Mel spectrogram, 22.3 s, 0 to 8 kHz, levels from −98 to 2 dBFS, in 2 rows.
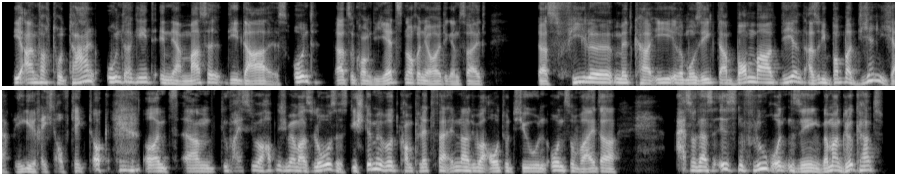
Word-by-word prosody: die 145 Hz, -, +5 dB
einfach 130 Hz, 0 st, +1 dB
total 125 Hz, -, 0 dB
untergeht 155 Hz, -2 st, 0 dB
in 120 Hz, -5 st, -2 dB
der 100 Hz, -4 st, 0 dB
Masse, 120 Hz, -, 0 dB
die 115 Hz, -3 st, -3 dB
da 100 Hz, +1 st, +3 dB
ist. 85 Hz, -, -10 dB
Und 165 Hz, -3 st, +3 dB, 0.2 s
dazu 115 Hz, +2 st, -1 dB
kommt 100 Hz, -5 st, -3 dB
jetzt 125 Hz, +9 st, 0 dB
noch 120 Hz, -2 st, +1 dB
in 115 Hz, -, +1 dB
der 90 Hz, -2 st, +1 dB
heutigen 90 Hz, -2 st, -2 dB
Zeit, 90 Hz, -1 st, -3 dB, 0.6 s
dass -, -, 0 dB
viele 145 Hz, -2 st, +3 dB
mit 130 Hz, -1 st, +1 dB
KI 125 Hz, +3 st, 0 dB
ihre 115 Hz, -1 st, +1 dB
Musik 115 Hz, +4 st, +1 dB
da 110 Hz, -, +1 dB
bombardieren. 135 Hz, -, +2 dB
Also, 110 Hz, -2 st, -1 dB
die 130 Hz, -, +3 dB
bombardieren 150 Hz, -, 0 dB
dich -, -, -5 dB
ja -, -, -4 dB
regelrecht 95 Hz, +1 st, -4 dB
auf -, -, -9 dB
TikTok 120 Hz, -1 st, -2 dB, 0.4 s
und, 115 Hz, -1 st, 0 dB
ähm, 110 Hz, -1 st, -1 dB
du 130 Hz, -, -7 dB
weißt 125 Hz, +2 st, -11 dB
überhaupt 140 Hz, +1 st, -2 dB
nicht 140 Hz, -4 st, -5 dB
mehr, 140 Hz, -1 st, 0 dB
was 120 Hz, -2 st, +1 dB
los 160 Hz, +8 st, +4 dB
ist. -, -, -6 dB
Die 120 Hz, -, 0 dB
Stimme 175 Hz, +2 st, +3 dB
wird 150 Hz, -2 st, +1 dB
komplett 120 Hz, +1 st, -3 dB
verändert 130 Hz, +1 st, 0 dB
über 115 Hz, -3 st, +1 dB
„AutoTune“ 110 Hz, -1 st, -1 dB
und 140 Hz, -2 st, +2 dB
so 120 Hz, -6 st, -4 dB
weiter. 100 Hz, 0 st, +1 dB, 0.7 s
Also, 140 Hz, -, -1 dB
das 135 Hz, -2 st, +3 dB
ist 140 Hz, +2 st, 0 dB
'n 160 Hz, -, +2 dB
Fluch 160 Hz, +10 st, +3 dB
und 145 Hz, -, +1 dB
'n 140 Hz, -, 0 dB
Segen. 110 Hz, -2 st, +1 dB
Wenn -, -, +3 dB
man 150 Hz, -4 st, +3 dB
Glück 155 Hz, +5 st, +2 dB
hat, 150 Hz, +1 st, -2 dB
125 Hz, 180 wpm, -23 LUFS, 110-140 Hz, 0.7 s, die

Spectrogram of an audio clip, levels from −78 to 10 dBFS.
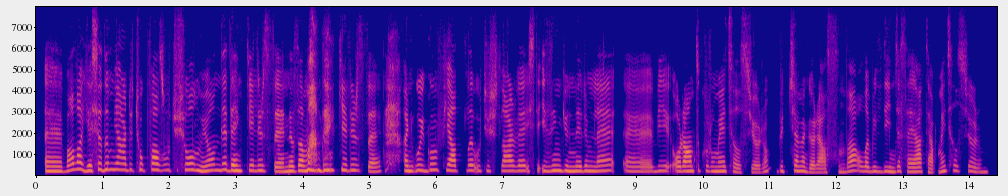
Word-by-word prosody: Eee, 225 Hz, 0 st, +4 dB
valla, 290 Hz, +6 st, +4 dB
yaşadığım 295 Hz, +4 st, +1 dB
yerde 285 Hz, -1 st, 0 dB
çok 280 Hz, -1 st, -6 dB
fazla 285 Hz, -3 st, +3 dB
uçuş 275 Hz, +2 st, -7 dB
olmuyor. 260 Hz, -5 st, +2 dB
Ne 270 Hz, 0 st, -1 dB
denk 250 Hz, -2 st, +5 dB
gelirse, 245 Hz, -5 st, 0 dB
ne 230 Hz, 0 st, +5 dB
zaman 250 Hz, +2 st, +6 dB
denk 270 Hz, 0 st, +2 dB
gelirse... 255 Hz, -7 st, -2 dB, 0.3 s
Hani, 235 Hz, -2 st, +3 dB
uygun 265 Hz, +3 st, -1 dB
fiyatlı 250 Hz, -1 st, 0 dB
uçuşlar 235 Hz, 0 st, -2 dB
ve, 245 Hz, 0 st, 0 dB
işte, 230 Hz, -, -8 dB
izin 245 Hz, +2 st, +1 dB
günlerimle, 230 Hz, +1 st, +1 dB, 0.2 s
eee, 215 Hz, -1 st, -4 dB
bir 230 Hz, +2 st, -5 dB
orantı 230 Hz, +2 st, +3 dB
kurmaya 220 Hz, -1 st, -1 dB
çalışıyorum. 180 Hz, 0 st, -7 dB
Bütçeme 225 Hz, +1 st, -2 dB
göre 175 Hz, -3 st, -2 dB
aslında 210 Hz, +6 st, -2 dB
olabildiğince 215 Hz, -1 st, -3 dB
seyahat 200 Hz, -1 st, -1 dB
yapmaya 185 Hz, +7 st, -3 dB
çalışıyorum. 220 Hz, -6 st, -9 dB
235 Hz, 145 wpm, -23 LUFS, 220-255 Hz, 0.3 s, zaman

